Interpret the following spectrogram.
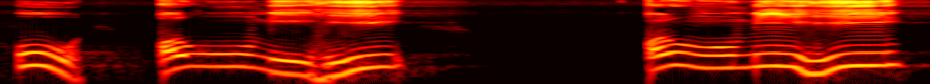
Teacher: fathah bertemu waw sukun huruf lin kita lunakkan seperti bertemu dengan huruf abjad u. Jangan o ya.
